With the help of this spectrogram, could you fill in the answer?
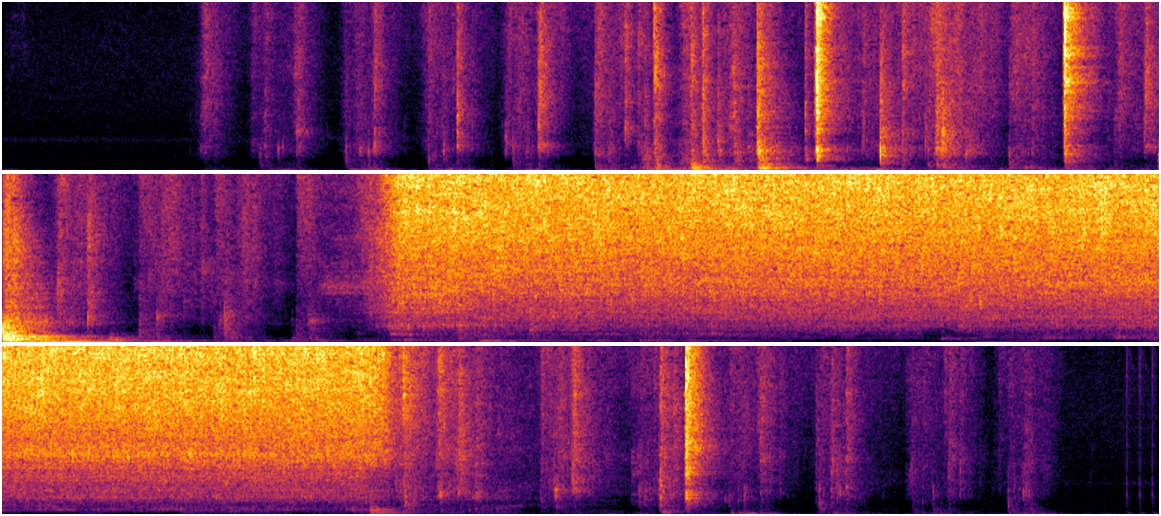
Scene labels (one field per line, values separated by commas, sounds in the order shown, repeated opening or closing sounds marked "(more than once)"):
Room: bathroom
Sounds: footsteps, door (more than once), light switch, running water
